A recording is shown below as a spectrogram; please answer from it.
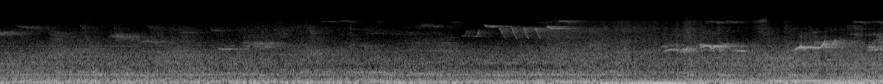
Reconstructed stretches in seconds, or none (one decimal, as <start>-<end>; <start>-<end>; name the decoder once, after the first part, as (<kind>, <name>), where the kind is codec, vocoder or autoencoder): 4.0-4.6 (codec, SNAC)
